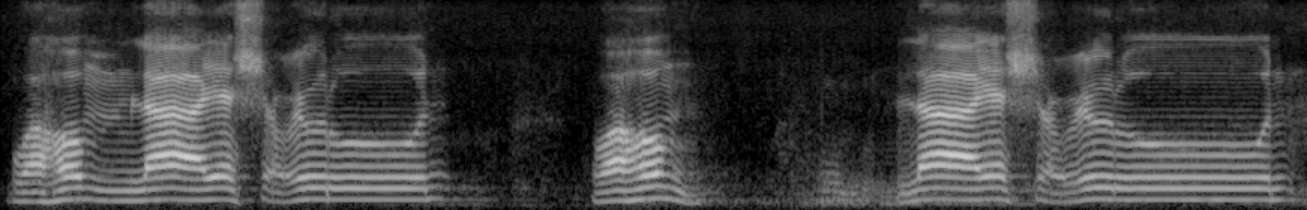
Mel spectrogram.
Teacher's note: شین میں تفشی، آواز پھیل جاتی ہے منہ کے درمیان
